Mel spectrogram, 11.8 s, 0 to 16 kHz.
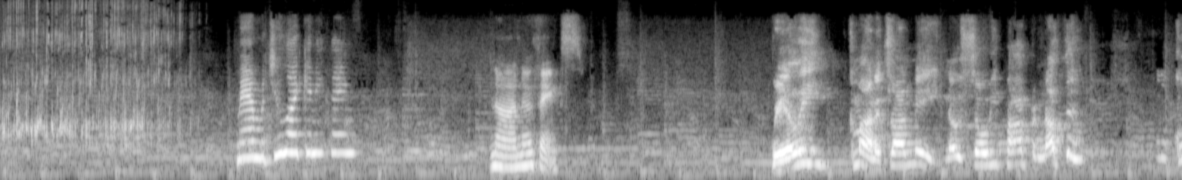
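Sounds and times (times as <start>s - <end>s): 
coffee pouring into a cup at a cafe table: 0.0s - 2.0s
speech: 2.4s - 3.6s, 4.9s - 5.8s, 7.7s - 11.0s, 11.6s - 11.8s.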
